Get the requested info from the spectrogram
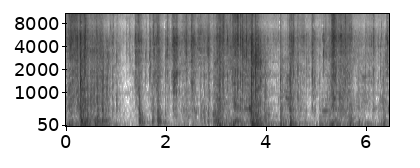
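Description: A pet pig biting into and chewing a raw butternut squash: irregular crunches and knocks, with a few louder thuds as it bites.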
